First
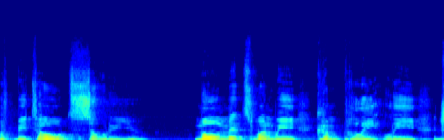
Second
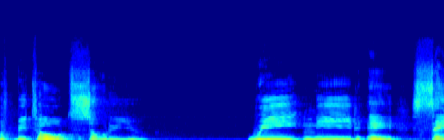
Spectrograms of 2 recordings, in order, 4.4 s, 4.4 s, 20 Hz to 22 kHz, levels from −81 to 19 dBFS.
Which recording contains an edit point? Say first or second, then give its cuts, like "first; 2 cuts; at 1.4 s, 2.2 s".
first; 1 cut; at 1.8 s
